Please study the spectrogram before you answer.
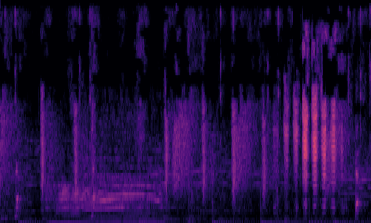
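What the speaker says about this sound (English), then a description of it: "Oh, the goat went a bit crazy when I patted it." Goat bleating in the farming game Stardew Valley, a long wavering bleat followed by a few shorter calls, close and clear over faint farm ambience.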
